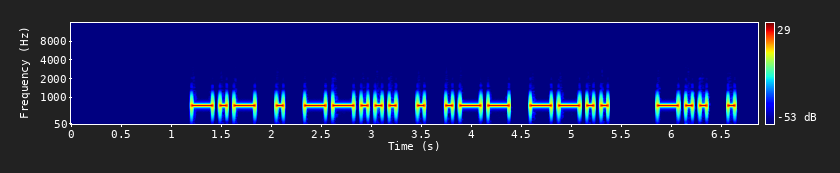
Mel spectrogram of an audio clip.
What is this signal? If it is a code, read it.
Morse code, heard as a keyed tone, about 17 wpm, 700 Hz. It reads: KE7EWZ DE
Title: USA Callsign DE Callsign 17wpm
